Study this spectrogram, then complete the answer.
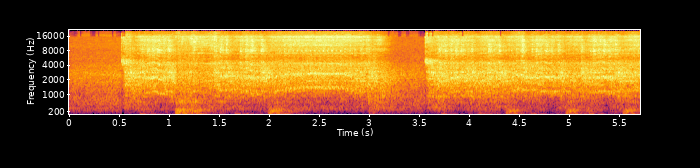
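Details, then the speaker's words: Dead battery so jump-started, choke pulled out: catches with a raspy, uneven note, stumbles out, restarts and stays ragged; very hard starting, needs full choke, rough running, cause not yet known (cooling to be checked). "a little rough um it definitely needs to choke out to even be close to starting so it's really really hard starting and um yeah it's not sounding the greatest"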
